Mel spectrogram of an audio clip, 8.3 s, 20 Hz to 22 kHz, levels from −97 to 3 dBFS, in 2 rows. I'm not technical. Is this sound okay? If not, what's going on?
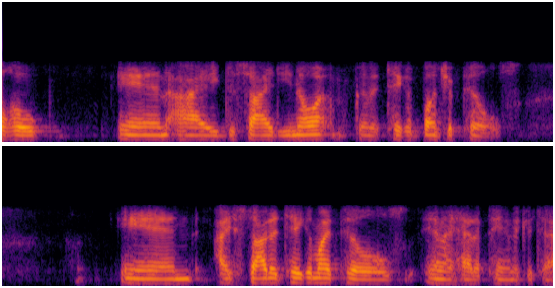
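No. The whole clip goes through the G.729 codec, a phone-call compression scheme that rebuilds the voice from a simple model of the throat and a few pulses. Everything above about 3.5 kHz is gone, so the speech sounds thin, muffled and noticeably rough and synthetic.

At 0.73 s, just before "and I decided you", there is VoIP packet loss concealed by the speech codec. About 40 ms of audio went missing, which fits two lost packets. The decoder filled the gap by stretching the last sound into a brief smear that fades, and the voice stays weak as it recovers.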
